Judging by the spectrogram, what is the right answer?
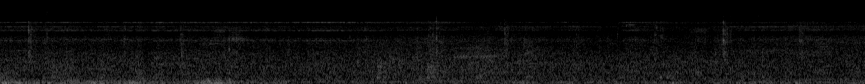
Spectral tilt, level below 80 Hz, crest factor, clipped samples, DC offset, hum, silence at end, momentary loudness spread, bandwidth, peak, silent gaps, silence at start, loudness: -2.5 dB/octave; -58 dBFS; 20 dB; under 0.1%; under 0.1%; none; 0 s; 3 LU; 17 kHz; -30 dBFS; none; 0 s; -49 LUFS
